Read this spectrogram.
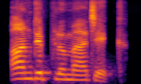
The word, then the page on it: undiplomatic: Indian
